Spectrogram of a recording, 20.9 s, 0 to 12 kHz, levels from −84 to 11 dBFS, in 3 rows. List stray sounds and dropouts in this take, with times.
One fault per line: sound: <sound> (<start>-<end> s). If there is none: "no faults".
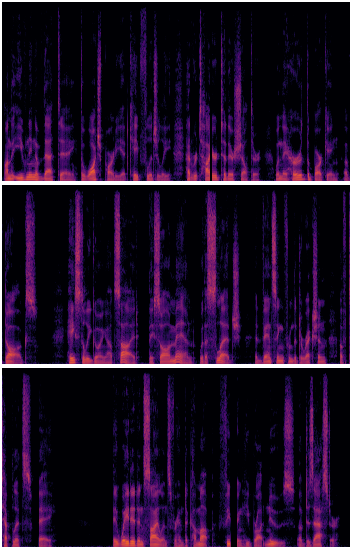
sound: dropout (4.1-4.2 s)
sound: dropout (18.5-18.6 s)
